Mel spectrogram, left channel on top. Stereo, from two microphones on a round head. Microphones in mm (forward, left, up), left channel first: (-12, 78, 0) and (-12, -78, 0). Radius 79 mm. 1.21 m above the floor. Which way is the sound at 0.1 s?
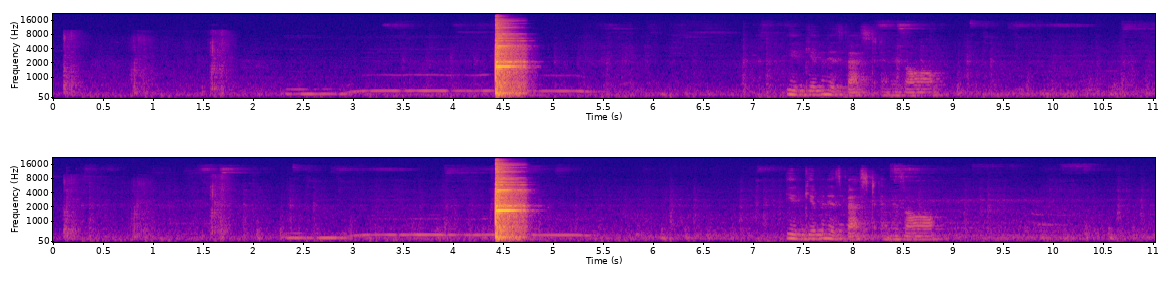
20° left (ahead or behind).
